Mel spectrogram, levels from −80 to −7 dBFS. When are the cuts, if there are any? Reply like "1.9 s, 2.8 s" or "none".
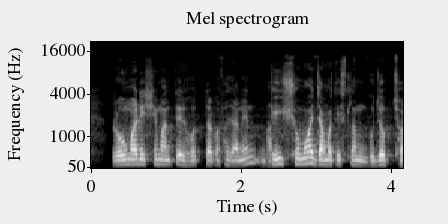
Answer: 2.2 s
